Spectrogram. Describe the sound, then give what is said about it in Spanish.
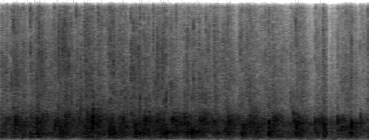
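An audience at a sermon gives itself sustained applause at the preacher's request, a dense, steady patter of many hands clapping at even loudness throughout, with no voices standing out above it. “Dese un aplauso a usted porque usted está levantado.”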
